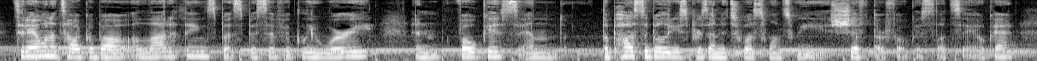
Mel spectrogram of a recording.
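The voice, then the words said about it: Hoarse, fading voice. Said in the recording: “I am kind of losing my voice”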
